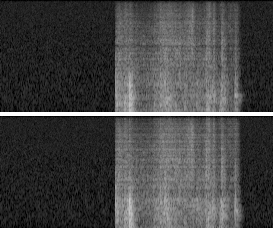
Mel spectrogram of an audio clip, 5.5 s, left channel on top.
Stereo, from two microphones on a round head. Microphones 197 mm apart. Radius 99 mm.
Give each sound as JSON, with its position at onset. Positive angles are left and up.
{"t": 2.3, "sound": "a zipper", "side_deg": -50, "distance_m": 1.6}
